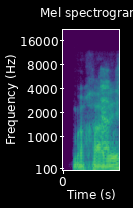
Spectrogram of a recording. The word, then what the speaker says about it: Mojave: Do I pronounce this well? – Yes, Mojave. – Great. Mojave.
